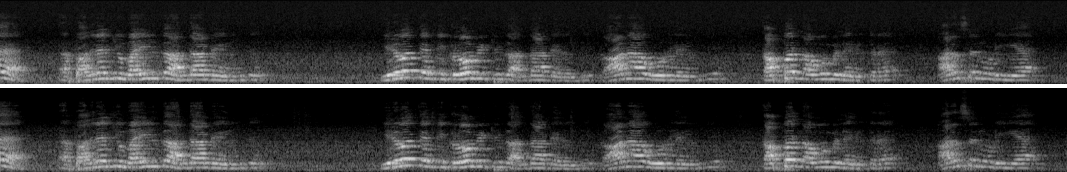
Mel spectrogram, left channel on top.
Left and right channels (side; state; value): left; noise; hiss, 28 dB below the sound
